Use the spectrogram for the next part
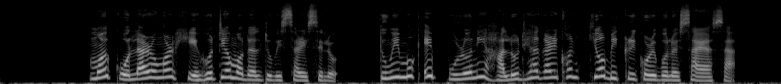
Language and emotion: Assamese, angry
